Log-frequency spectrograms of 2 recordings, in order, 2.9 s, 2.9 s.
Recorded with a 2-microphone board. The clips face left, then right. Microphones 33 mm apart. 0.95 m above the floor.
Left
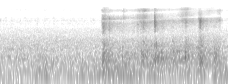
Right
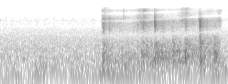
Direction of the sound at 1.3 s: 5° right (ahead or behind).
